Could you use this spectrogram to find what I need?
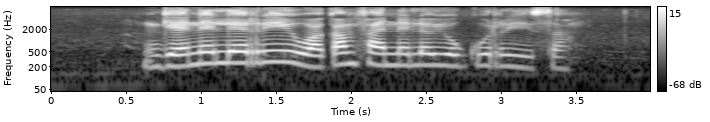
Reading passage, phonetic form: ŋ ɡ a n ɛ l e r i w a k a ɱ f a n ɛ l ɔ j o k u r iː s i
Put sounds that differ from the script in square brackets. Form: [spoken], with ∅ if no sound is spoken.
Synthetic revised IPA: ŋ ɡ [ɛ] n ɛ l e r i w a k a ɱ f a n ɛ l ɔ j o k u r iː s [a]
